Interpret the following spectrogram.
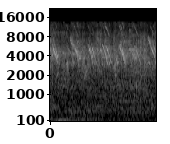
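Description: Faint birds chirping: a quick run of short, falling chirps, several a second.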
